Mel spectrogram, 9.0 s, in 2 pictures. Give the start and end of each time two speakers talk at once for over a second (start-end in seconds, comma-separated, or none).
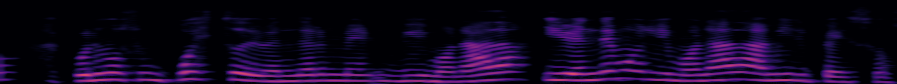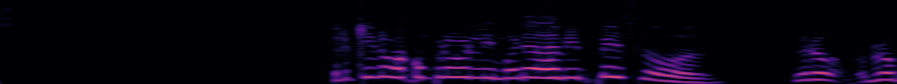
none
